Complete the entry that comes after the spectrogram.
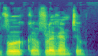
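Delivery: ordinary delivery, nothing marked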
